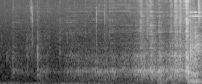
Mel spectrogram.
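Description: A large kitchen knife sawing through the plastic string tied around a cardboard parcel, the rasping growing louder until a sharp sound near the end as the string gives way.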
